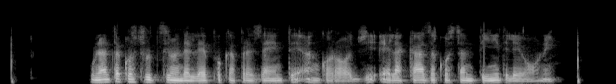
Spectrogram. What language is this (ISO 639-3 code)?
ita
